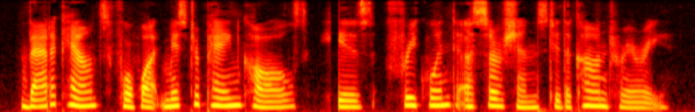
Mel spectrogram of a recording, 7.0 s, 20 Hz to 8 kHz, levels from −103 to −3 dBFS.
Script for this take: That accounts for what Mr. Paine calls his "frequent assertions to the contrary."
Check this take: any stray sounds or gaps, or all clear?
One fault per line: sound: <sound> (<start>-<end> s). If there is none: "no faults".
sound: dropout (3.3-3.4 s)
